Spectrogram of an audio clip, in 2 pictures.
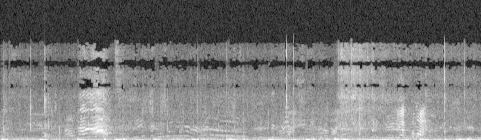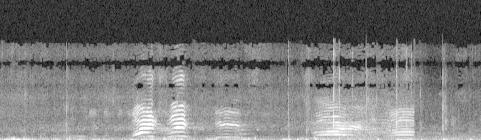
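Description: Young women shout and call out during play.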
